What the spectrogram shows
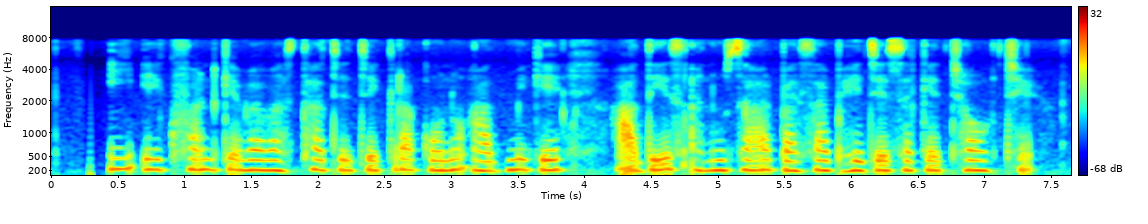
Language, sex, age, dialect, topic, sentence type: Maithili, female, 18-24, Angika, banking, question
